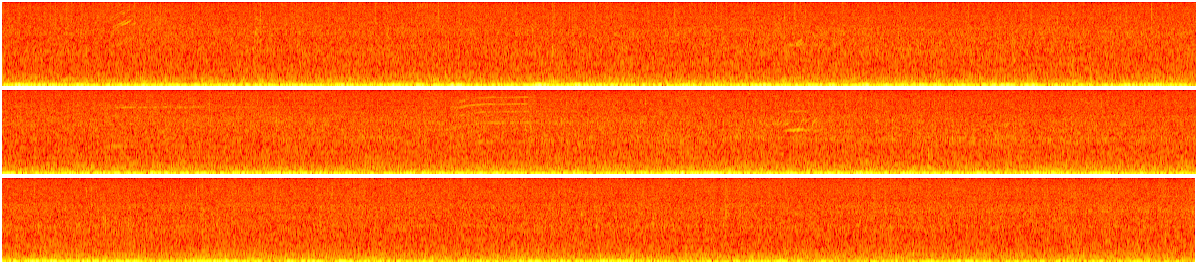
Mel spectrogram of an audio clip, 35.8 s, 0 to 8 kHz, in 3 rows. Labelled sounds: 19.6	20.1	killer whale, 1.7 to 3.7 kHz

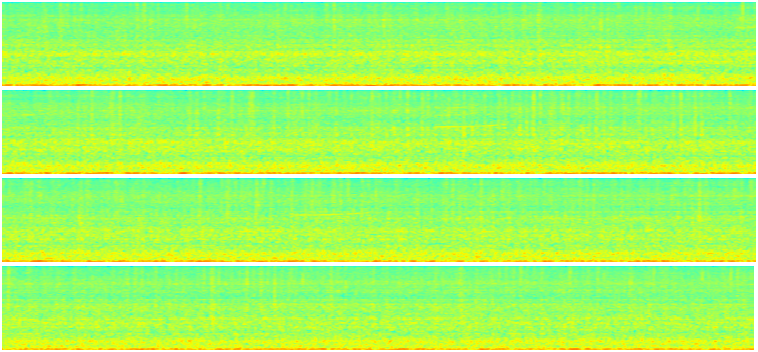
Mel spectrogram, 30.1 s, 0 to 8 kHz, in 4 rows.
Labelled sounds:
12.2	12.5	killer whale, southern resident, 2.1 to 2.2 kHz

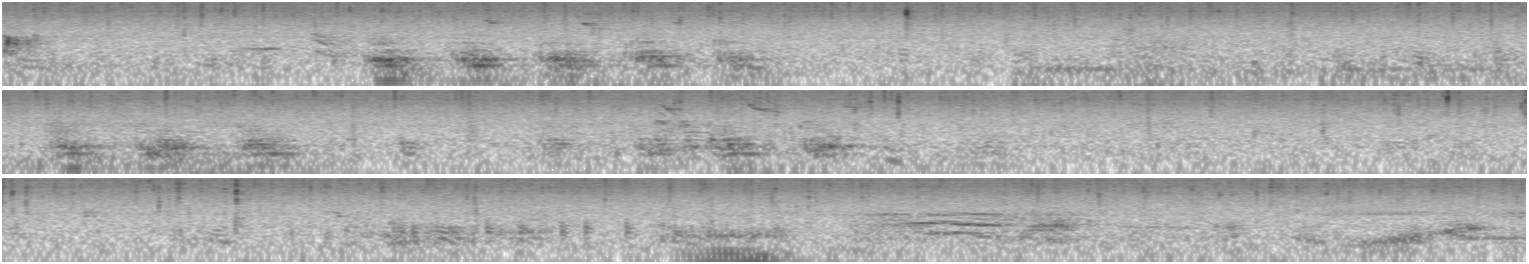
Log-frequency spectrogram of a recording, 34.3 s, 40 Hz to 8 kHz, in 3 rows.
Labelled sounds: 29.3	30.3	humpback whale, 0.78 to 0.91 kHz
33.1	33.5	humpback whale, 0.78 to 0.94 kHz

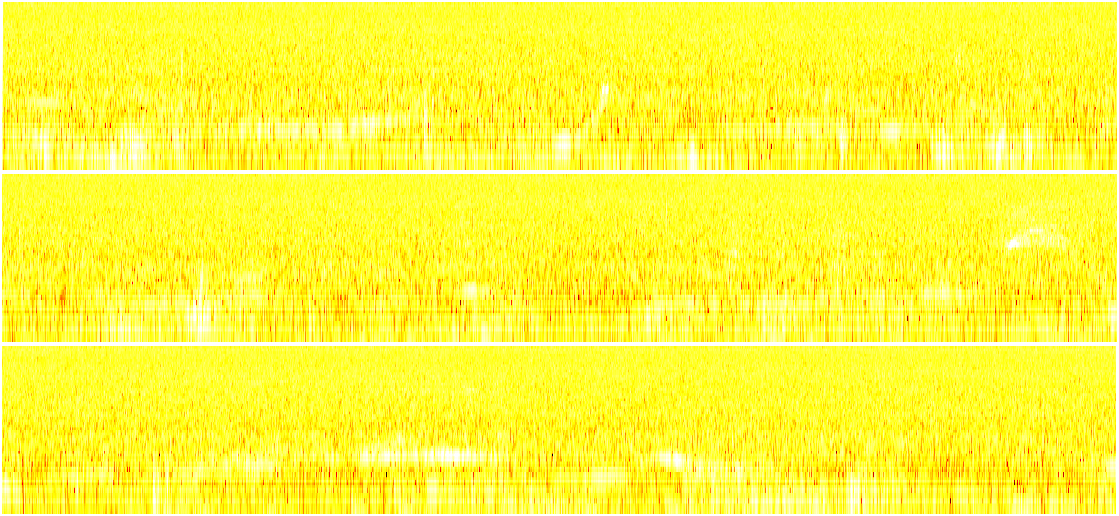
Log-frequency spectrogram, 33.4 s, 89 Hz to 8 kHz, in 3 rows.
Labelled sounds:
21.2	21.5	humpback whale, 1.1 to 1.5 kHz

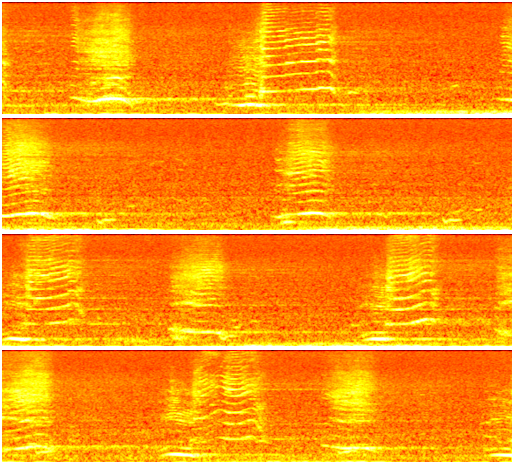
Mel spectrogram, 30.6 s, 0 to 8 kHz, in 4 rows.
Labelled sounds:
1.5	1.8	humpback whale, 0.80 to 0.96 kHz
3.9	5.0	humpback whale, 0.86 to 7.2 kHz
7.5	8.4	humpback whale, 1.0 to 2.8 kHz
11.8	12.6	humpback whale, 0.86 to 3.4 kHz
15.3	16.6	humpback whale, 0.86 to 8.0 kHz
17.8	18.6	humpback whale, 0.96 to 3.3 kHz
20.8	21.9	humpback whale, 0.83 to 7.9 kHz
22.7	23.5	humpback whale, 1.1 to 2.9 kHz
25.3	26.9	humpback whale, 0.90 to 7.7 kHz
27.7	28.3	humpback whale, 1.9 to 2.7 kHz

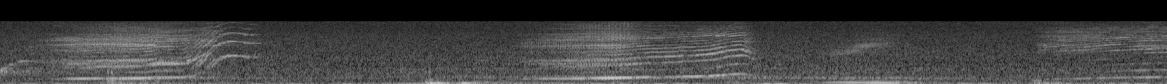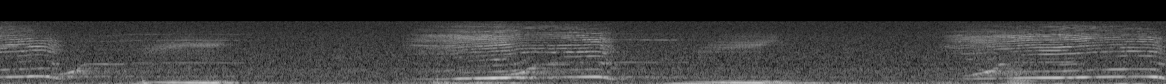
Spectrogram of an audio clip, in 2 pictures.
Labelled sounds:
0.0	2.6	humpback whale, 0.80 to 5.2 kHz
5.3	7.6	humpback whale, 0.80 to 6.7 kHz
8.5	8.8	humpback whale, 2.1 to 2.6 kHz
10.4	13.9	humpback whale, 0.80 to 7.4 kHz
15.9	17.8	humpback whale, 0.90 to 6.7 kHz
18.1	19.2	humpback whale, 2.1 to 3.1 kHz
21.1	23.3	humpback whale, 0.90 to 6.2 kHz

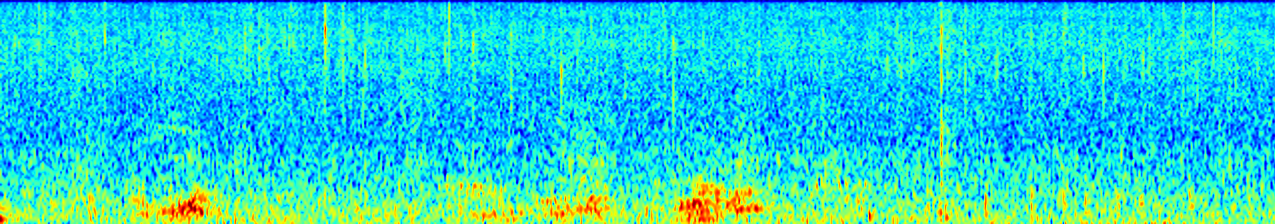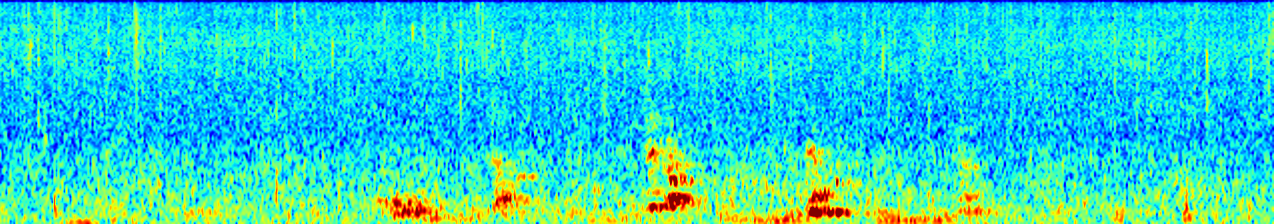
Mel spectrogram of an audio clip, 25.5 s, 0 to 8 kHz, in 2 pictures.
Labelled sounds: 19.2	19.5	humpback whale, 0.81 to 1.2 kHz

